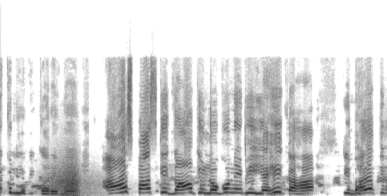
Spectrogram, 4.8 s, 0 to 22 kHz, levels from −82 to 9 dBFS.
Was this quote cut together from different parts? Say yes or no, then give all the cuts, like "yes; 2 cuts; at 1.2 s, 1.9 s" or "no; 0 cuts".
yes; 1 cut; at 1.1 s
